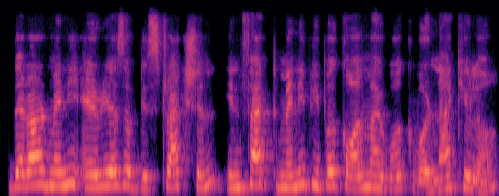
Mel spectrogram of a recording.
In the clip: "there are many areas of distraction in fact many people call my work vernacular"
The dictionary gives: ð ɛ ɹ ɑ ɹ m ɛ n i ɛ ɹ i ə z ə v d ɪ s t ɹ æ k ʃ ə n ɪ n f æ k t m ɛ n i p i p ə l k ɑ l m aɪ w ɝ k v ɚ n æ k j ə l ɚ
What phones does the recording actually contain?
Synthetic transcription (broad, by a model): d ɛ ɹ ɑ ɹ m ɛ n i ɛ ɹ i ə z ə v d ɪ s t ɹ æ k ʃ ə n ɪ n f æ k t m ɛ n i p i p ə l k ɑ l m aɪ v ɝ k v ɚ n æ k j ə l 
